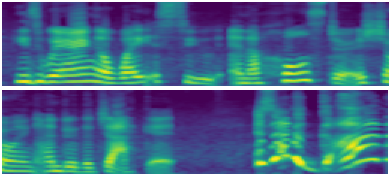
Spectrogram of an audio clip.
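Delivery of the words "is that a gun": high squeaky whisper of alarm; high frightened squeak. Acted. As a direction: squeak it out, scared. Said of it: "I squeak".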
